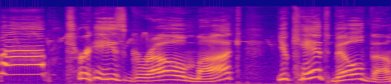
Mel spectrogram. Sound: chuckles

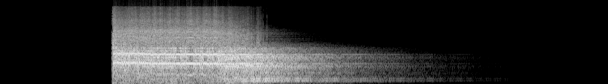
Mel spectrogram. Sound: scarenoise

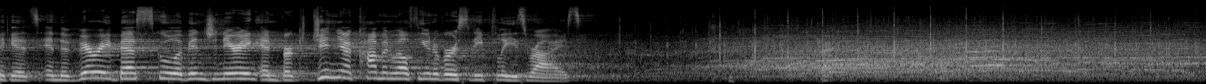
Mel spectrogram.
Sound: applause

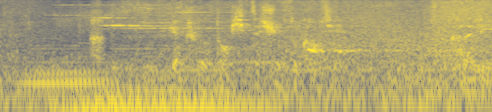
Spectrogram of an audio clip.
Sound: something is approaching at a fast speed

